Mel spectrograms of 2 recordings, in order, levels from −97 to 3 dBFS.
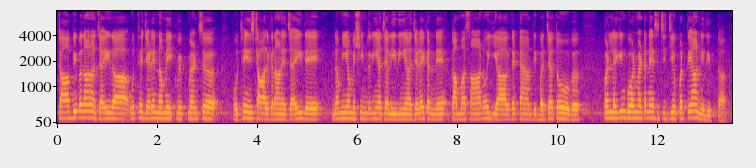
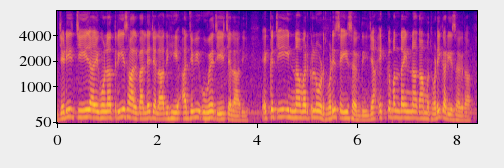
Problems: constant background noise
